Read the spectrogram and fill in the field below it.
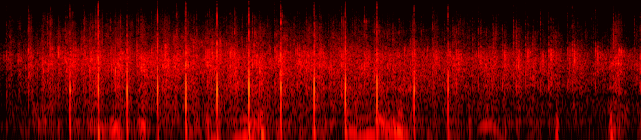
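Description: An audience applauds steadily for about eight seconds to thank people who made sacrifices to stop the spread, a dense, even wash of many hands clapping with a few sharper claps standing out, holding at a moderate level throughout.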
